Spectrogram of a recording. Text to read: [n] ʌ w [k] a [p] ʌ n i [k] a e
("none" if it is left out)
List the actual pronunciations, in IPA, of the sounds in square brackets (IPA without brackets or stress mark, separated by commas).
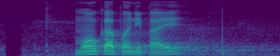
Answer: m, k, p, p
